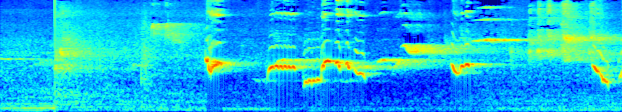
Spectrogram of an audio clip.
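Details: Master recording of white-rumped shama song played to rouse a silent bird: scattered whistled phrases with sliding notes, some dropping sharply, separated by brief gaps over faint background noise.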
